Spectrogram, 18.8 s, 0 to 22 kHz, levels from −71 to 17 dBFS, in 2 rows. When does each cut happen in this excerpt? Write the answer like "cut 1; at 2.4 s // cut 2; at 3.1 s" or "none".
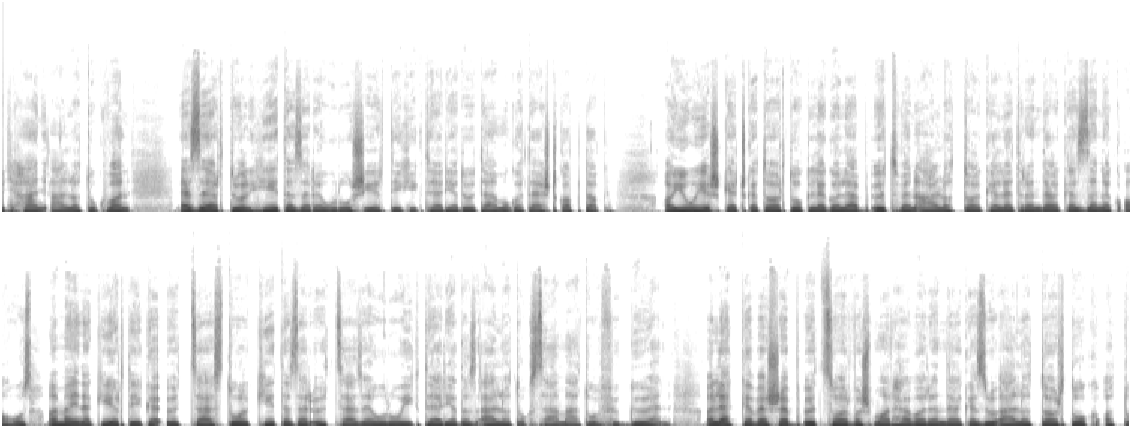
cut 1; at 9.6 s // cut 2; at 15.1 s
